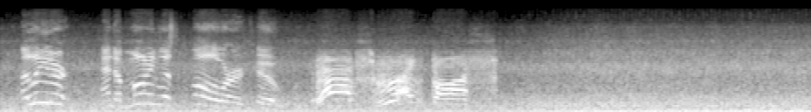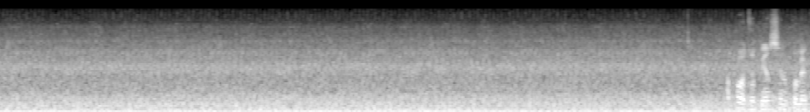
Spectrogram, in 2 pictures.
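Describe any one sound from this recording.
A propeller plane engine drones steadily.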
